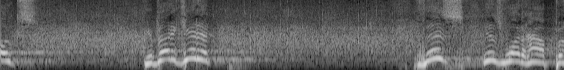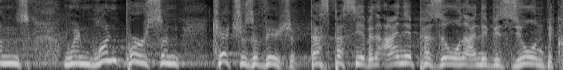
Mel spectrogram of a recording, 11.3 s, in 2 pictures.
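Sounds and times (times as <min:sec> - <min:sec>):
audience applause: 0:00.0 - 0:05.4
speech: 0:01.4 - 0:02.6, 0:04.1 - 0:11.2.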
